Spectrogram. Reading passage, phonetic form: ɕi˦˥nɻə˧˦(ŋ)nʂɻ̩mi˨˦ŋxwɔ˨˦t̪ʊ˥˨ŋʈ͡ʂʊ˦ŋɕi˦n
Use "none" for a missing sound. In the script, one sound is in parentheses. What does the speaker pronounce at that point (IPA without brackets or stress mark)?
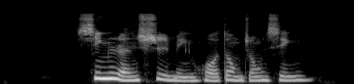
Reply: none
